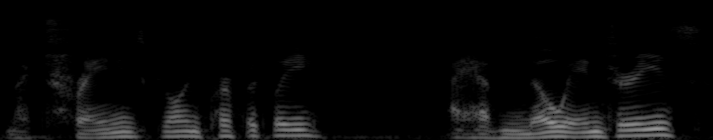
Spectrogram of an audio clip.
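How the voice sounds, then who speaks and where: Speaking to camera, a vlogger in his fifties gets candid and reflective, frank and self-deprecating, with the odd chuckle. His fairly low voice is animated and moves at a normal speed, and the recording is dry and lo-fi.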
